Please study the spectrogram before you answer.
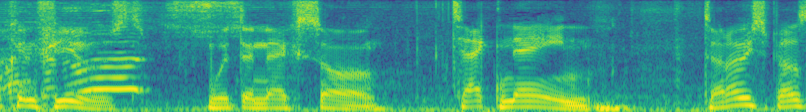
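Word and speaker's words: Tech N9ne: Tech Nane. Did I know he spells his name? N-A-N? No, it's a nine. He makes the I a nine. What's that look like? Look how it's spelled. Tech Nane.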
